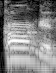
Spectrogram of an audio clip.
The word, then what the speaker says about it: kangen: right I always just it's pronounced kangen that beautiful angel that's inside the little lightning bolt in a box she doesn't say King in water she says Kong in water if she said kangen water 9.5 then guess what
